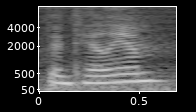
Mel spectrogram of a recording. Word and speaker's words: Dentalium: Dentalium? – Dentalium.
